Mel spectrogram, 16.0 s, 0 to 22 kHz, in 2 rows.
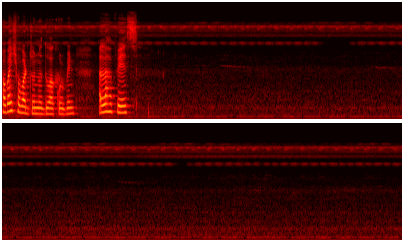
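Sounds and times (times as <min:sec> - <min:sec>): high-pitched insect trilling: 0:01.2 - 0:06.4, 0:07.0 - 0:16.0.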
